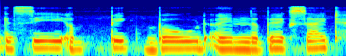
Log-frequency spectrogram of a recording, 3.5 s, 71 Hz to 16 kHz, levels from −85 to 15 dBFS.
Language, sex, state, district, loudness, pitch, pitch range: English, male, Nagaland, Dimapur, -12 LUFS, 150 Hz, 140-155 Hz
